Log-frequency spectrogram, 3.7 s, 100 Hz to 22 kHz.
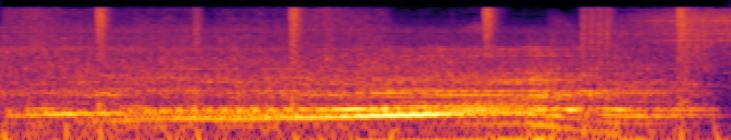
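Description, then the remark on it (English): A car engine at a NASCAR event in Las Vegas revs and accelerates steadily to over 100 while establishing pit road speeds, its strained tone climbing in pitch and holding loud throughout, with no voices over it. “We got to get up over 100.”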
